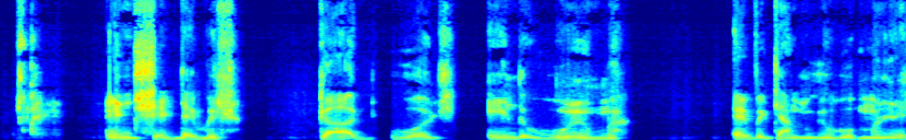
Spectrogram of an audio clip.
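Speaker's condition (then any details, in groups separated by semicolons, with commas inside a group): Cerebral palsy with speech impediment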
